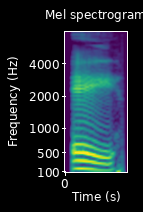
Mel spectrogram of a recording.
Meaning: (character) The first letter of the English alphabet, called a and written in the Latin script; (numeral) The first numeral symbol of the English alphabet, called a and written in the Latin script
- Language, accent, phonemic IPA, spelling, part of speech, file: English, US, /eɪ̯/, A, character / numeral, En-us-a.ogg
